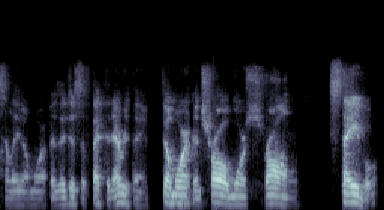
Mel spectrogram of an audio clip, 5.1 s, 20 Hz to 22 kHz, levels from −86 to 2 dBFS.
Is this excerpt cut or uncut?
cut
